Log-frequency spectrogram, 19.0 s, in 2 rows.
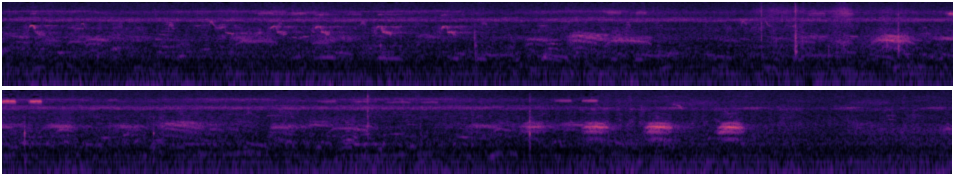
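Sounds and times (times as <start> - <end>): birds calling and chirping: 0.0 - 19.0
harsh caw-like bird calls: 5.2 - 6.5, 8.7 - 12.9, 14.2 - 17.0.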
